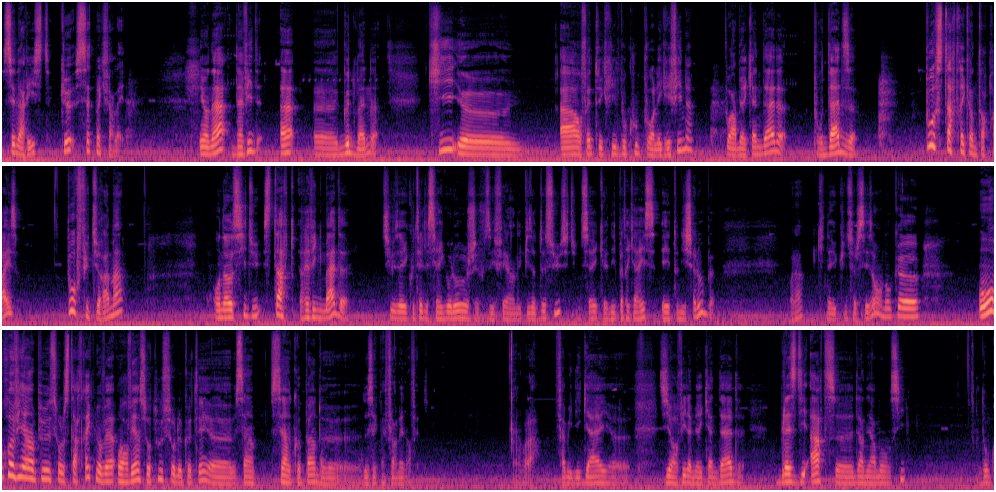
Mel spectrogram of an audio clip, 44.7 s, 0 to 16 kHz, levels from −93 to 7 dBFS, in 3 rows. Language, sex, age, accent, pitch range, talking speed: French, male, 20-39, French, 105-140 Hz, 150 wpm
